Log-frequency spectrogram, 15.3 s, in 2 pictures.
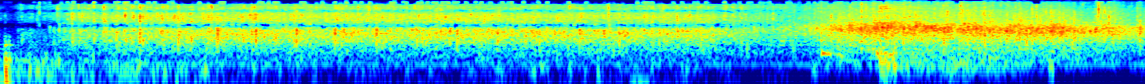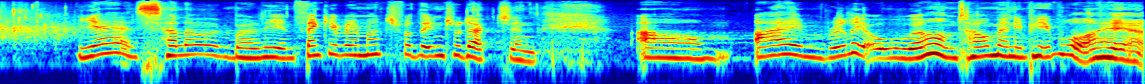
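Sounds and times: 
large audience applause: 0:00.0 - 0:08.5
speech: 0:08.2 - 0:15.2.

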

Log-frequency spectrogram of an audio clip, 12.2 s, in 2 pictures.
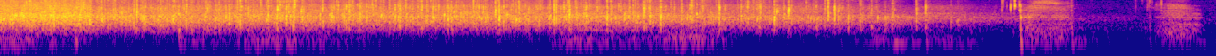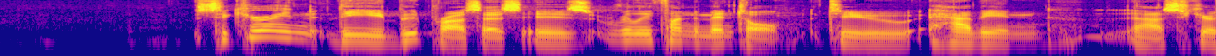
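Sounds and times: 
audience applause: 0:00.0 - 0:05.1
speech: 0:07.1 - 0:12.1.

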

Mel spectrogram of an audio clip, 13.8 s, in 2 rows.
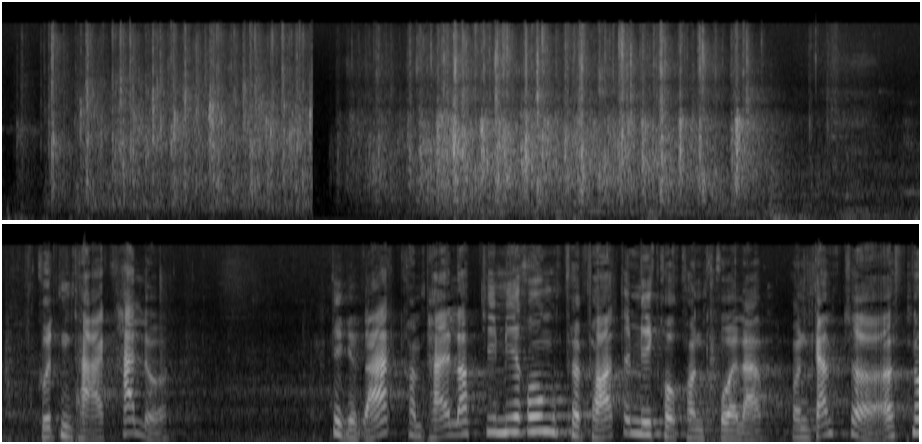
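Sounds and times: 
audience applause: 0:00.0 - 0:05.9
speech: 0:07.2 - 0:08.2, 0:09.4 - 0:13.7.

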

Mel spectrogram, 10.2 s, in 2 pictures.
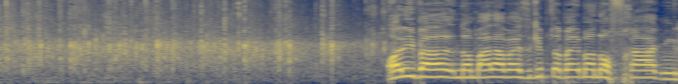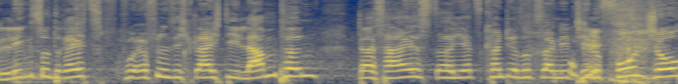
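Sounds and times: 
audience applause at the end of a talk at a congress: 0:00.0 - 0:02.9
speech: 0:02.9 - 0:10.1.

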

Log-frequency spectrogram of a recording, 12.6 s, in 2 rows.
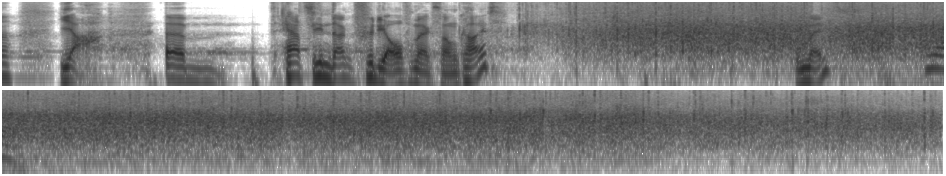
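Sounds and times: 
speech: 0:00.0 - 0:03.8, 0:05.3 - 0:06.5
audience applause: 0:03.4 - 0:12.5.

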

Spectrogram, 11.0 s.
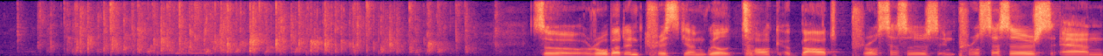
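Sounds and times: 
audience applause: 0:00.4 - 0:04.8
speech: 0:05.4 - 0:11.0.

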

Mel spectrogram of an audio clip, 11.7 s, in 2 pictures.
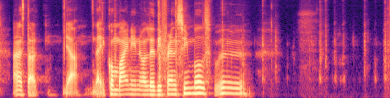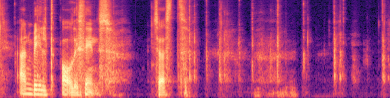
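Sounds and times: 
speech: 0:00.2 - 0:04.0, 0:06.2 - 0:08.8
typing on a computer keyboard: 0:01.4 - 0:11.7.

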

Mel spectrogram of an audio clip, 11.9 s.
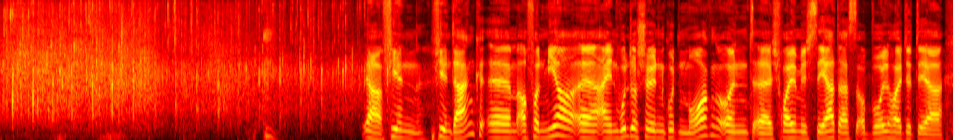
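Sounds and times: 
audience applause: 0:00.0 - 0:04.8
speech: 0:04.5 - 0:11.9.

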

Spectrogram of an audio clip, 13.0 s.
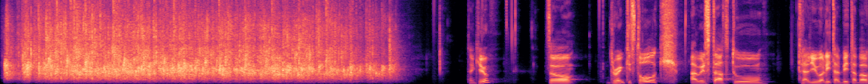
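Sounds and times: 
audience applause: 0:00.0 - 0:06.2
speech: 0:07.1 - 0:07.5, 0:08.2 - 0:13.0.

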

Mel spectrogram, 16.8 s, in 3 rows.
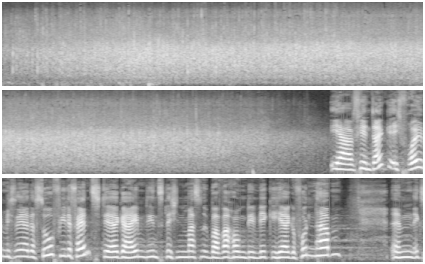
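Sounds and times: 
audience applause: 0:00.0 - 0:10.0
speech: 0:10.0 - 0:16.8.

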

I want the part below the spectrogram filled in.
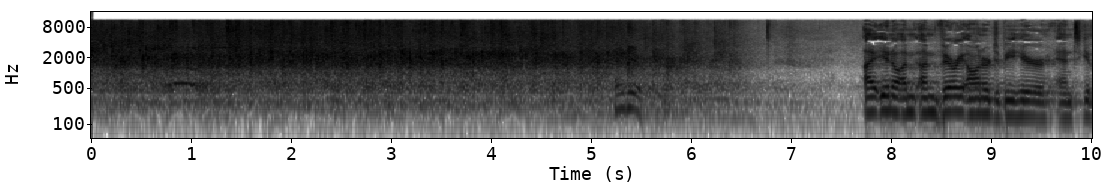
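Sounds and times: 
audience applause: 0:00.0 - 0:06.7
speech: 0:05.2 - 0:05.7, 0:07.7 - 0:10.0.

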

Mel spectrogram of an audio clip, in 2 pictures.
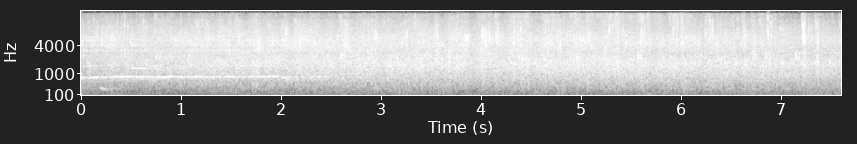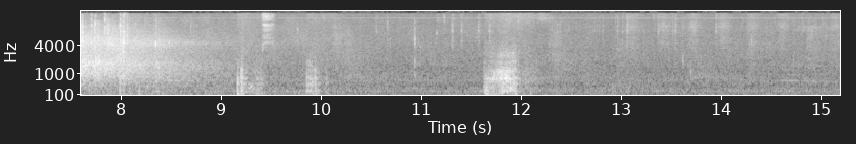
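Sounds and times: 
audience applause: 0:00.0 - 0:08.8.

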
